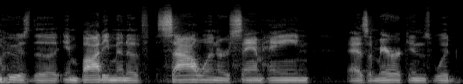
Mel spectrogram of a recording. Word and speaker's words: Samhain: It was pronounced Samhain. Most of us grew up saying Samhain because we live in America. We didn't pronounce it that way. But it is Samhain.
